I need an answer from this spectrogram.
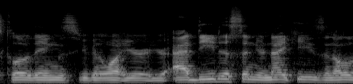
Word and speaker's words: Adidas: Germans told me is actually pronounced Adidas. That's the German way you go. Adidas. Adidas. Yeah, that's how they do it.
